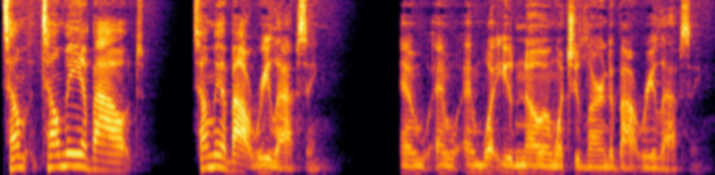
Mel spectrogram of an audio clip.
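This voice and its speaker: A man's voice: on the low side, animated, moderate pace. Encouraging male podcast host. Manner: enthusiastic, encouraging, repeats words when starting. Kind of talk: interview conversation.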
